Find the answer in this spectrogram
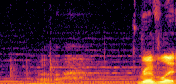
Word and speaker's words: Rivulet: Rivulet is spelled R-I-V Riv L-E-T. Rivulet. Niblet. It's a phonetic one, not like Remy's other 3,000 names.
